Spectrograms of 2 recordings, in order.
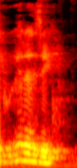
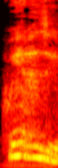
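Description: First: Said in the usual way. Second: Higher mock call, searching. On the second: Friends hunting for their missing companion, a light high call.

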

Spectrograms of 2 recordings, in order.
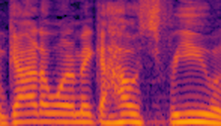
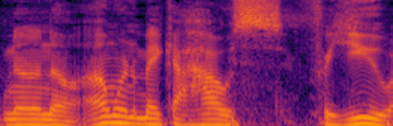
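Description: First: Quick, a touch higher, David pleading with God; eager David. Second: God correcting. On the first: David eagerly offering God a house, a touch higher and quick. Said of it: "So David is saying". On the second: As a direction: calmly turn the offer around. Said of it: "And God's like". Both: Retold or imitated.

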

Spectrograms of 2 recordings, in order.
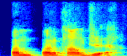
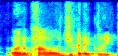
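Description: First: Unapologe- cut off halfway through the word; stumbled word. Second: Unapologetically said whole and clean; word fixed. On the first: Candidate fumbling unapologe- before getting it, a stumble. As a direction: trip on unapologe- and break off. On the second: Candidate landing unapologetically on the retry, clean and whole. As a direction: get unapologetically out in one go. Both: Real, not acted. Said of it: "there we go, I got it".

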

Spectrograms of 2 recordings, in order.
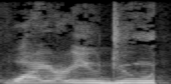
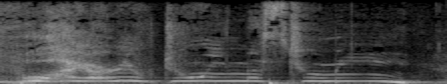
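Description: First: Loud, raised mock-frustrated cry; frustrated outburst. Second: High, drawn-out wail, hammed up; mock desperate wail. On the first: Parent frustrated with the child, loud mock outburst. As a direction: blurt it out loud in mock exasperation. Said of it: "she probably already knew I was frustrated". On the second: New parent to five-day-old baby, mock desperate wail.

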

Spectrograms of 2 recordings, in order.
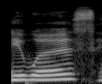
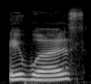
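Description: The two takes are said the same way.

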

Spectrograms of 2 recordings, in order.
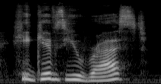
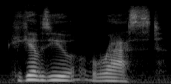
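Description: First: Said in the usual way. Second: Calm and slow. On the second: Shown as a demonstration. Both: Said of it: "Can we just take a deep breath".

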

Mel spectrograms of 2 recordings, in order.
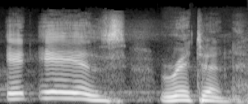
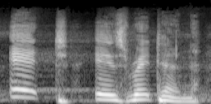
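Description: First: "is" leaned on hard, slow and low; slow, deliberate "It IS written"; stress on IS. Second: "It" hit first and hardest, slow; slow "IT is written", opening word punched; stress on IT. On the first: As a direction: land the weight on "is" in "It is written". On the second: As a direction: put the weight on "It" in "It is written". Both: Shown as a demonstration. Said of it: "I'm gonna change the emphasis".

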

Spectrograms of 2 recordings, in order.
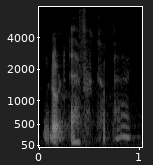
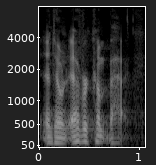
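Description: First: A softer, dead-serious whispered warning; whispered echo of the command; hushed whisper. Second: Said in the usual way. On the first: Shown as a demonstration. Jesus' command echoed in a whisper.

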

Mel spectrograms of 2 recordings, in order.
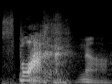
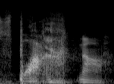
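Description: First: Splachna with a spat, throaty kh, louder; spit it out. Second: Splachna said slowly, ch as a throaty kh; splachna: splakh-na, spat out from the throat; Greek pronunciation. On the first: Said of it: "you have to spit". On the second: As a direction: splachna with a hard, spitting kh in the middle. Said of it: "That's the way you say it". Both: Shown as a demonstration.

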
